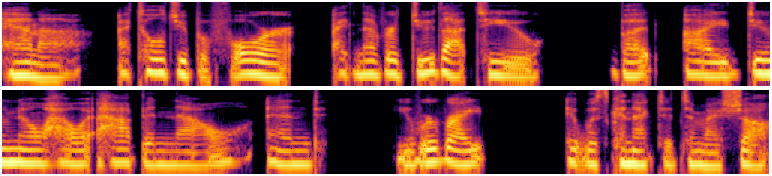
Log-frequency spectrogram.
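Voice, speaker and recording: Putting on a character voice, a woman speaks raspily at a fairly low pitch and moderate pace with fairly even intonation. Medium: read story. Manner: calm, careful.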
